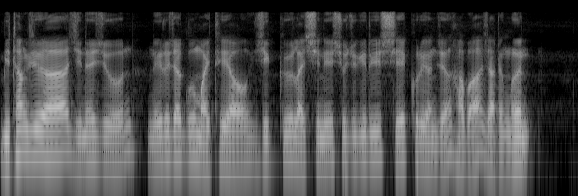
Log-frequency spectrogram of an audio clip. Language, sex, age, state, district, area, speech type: Bodo, male, 30-45, Assam, Kokrajhar, rural, read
